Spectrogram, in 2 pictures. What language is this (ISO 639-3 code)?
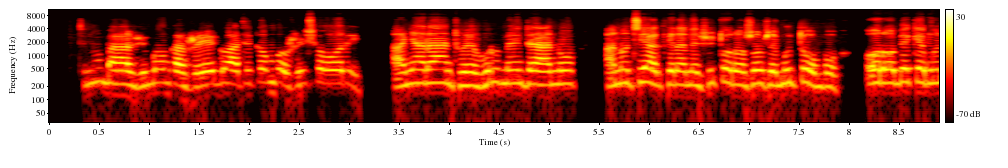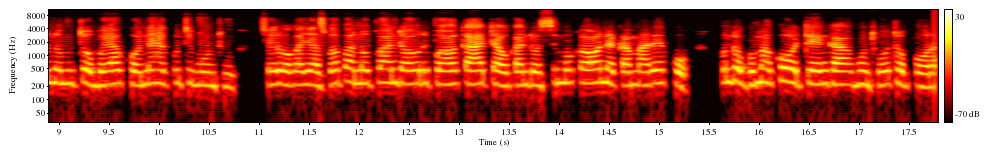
ndc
